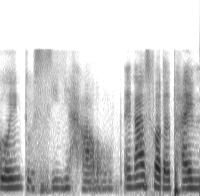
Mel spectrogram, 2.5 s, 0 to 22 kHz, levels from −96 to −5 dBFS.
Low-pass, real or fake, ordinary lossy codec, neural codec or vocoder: none; fake; none; codec, 16 kHz, 1 kbps, FreqCodec, smaller model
